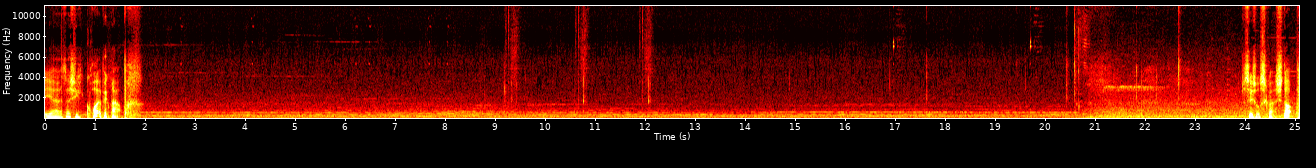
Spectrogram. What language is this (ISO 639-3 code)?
eng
